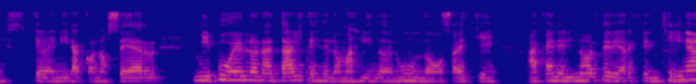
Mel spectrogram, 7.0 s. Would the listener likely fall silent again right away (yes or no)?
yes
